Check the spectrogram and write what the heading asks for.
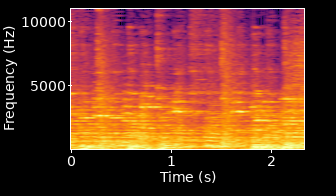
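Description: Steel band playing: many steelpans struck together in a busy rhythm, with drums underneath.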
